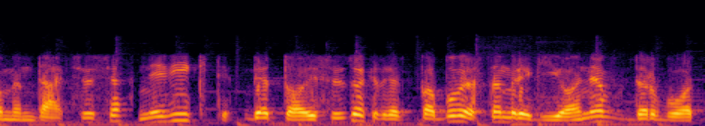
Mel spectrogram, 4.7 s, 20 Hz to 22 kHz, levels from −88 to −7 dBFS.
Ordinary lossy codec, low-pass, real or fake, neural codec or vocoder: Opus, 24 kbps; 7.2 kHz; real; none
